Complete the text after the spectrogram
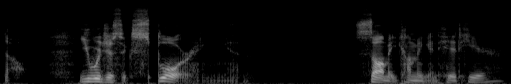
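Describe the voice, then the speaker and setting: A man acting a proud, wounded, menacing dragon in an ASMR roleplay, taunting theatrically with drawn-out words and whispers. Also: on the low side, big pitch swings, dry recording, studio quality, full character voice. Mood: suspicious, threatening. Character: proud, menacing, wounded male dragon guarding his gold.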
